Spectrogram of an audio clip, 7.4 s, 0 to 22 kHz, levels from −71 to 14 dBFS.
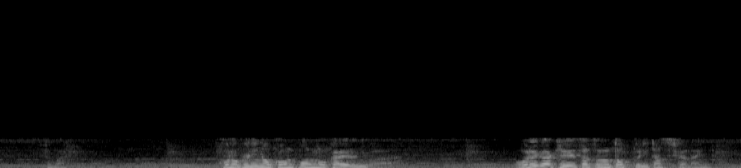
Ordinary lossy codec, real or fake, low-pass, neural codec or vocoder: AAC, 16 kbps; fake; 7.2 kHz; vocoder, 44.1 kHz, 128 mel bands every 256 samples, BigVGAN v2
